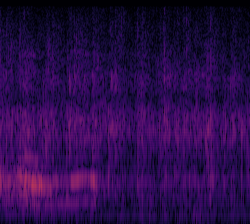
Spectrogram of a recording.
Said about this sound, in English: Clap your hands and say hallelujah.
